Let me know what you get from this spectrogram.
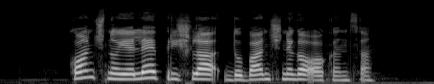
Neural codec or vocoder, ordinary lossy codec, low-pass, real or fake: none; none; 19.8 kHz; real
